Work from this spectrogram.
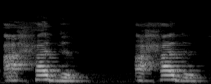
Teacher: وقف کی حالت میں دال قلقلہ ہو جائے گا، احد، احد، ہلاکہ پڑھیں گے، جنبش دیں گے، حرکت دیں گے، یعنی ہلاکہ پڑھیں گے، احد۔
